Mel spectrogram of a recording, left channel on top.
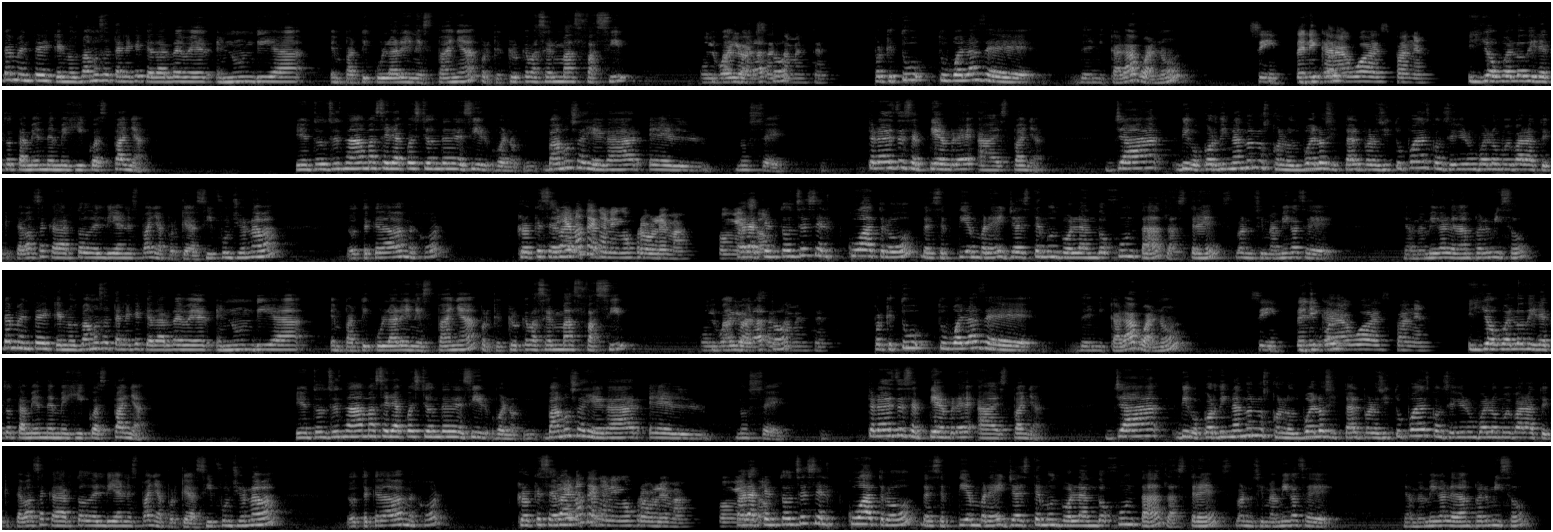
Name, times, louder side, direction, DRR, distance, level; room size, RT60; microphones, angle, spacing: voice 1, 0.0-6.3 7.1-7.9 8.7-10.4 10.7-11.9 13.0-13.4 14.7-17.0 18.4-23.3 24.2-25.9 26.5-33.8 34.4-35.4 36.1-37.0 38.3-44.3 45.0-46.3, equal, 15° right, 0.3 m, -30 dB
voice 2, 7.0-8.2 12.5-14.2 36.5-37.8 38.2-38.6, left 3 dB, 35° left, 0.8 m, -32 dB
4.2 x 2.5 x 2.4 m
head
